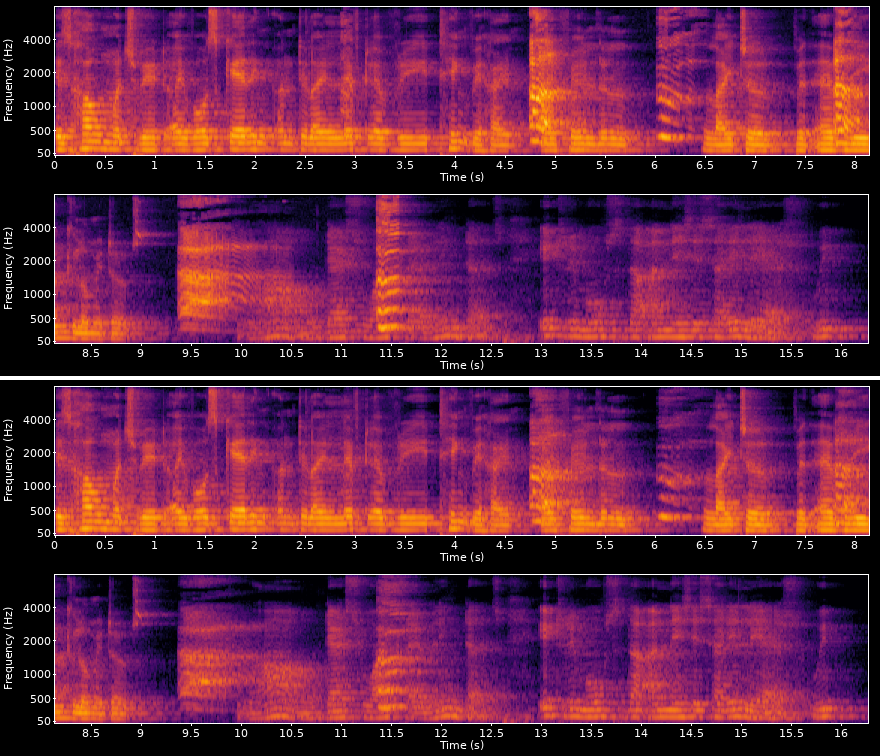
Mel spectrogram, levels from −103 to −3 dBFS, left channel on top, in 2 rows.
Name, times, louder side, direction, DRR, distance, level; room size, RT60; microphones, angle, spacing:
voice 1, 0.0-5.8 6.5-9.0, equal, ahead, 6 dB, 0.3 m, -27 dB
sound 1, 2.8-3.0 4.7-5.1 6.0-6.4 7.8-8.1 9.4-10.2 11.3-11.6, left 8 dB, 65° left, 0.4 m, -25 dB
voice 2, 9.9-15.8, right 2 dB, 40° right, -1 dB, 1.7 m, -41 dB
10.5 x 4.9 x 5.1 m, 1.3 s
head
